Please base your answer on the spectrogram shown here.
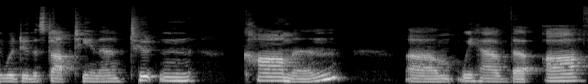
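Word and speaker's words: Tutankhamun: the uh schwa vowel if we do say tootin common we say it like this uh toot with a stop t so uh um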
